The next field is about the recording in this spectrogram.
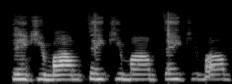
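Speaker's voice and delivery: high, tearful voice repeating thanks; retold sobbing thanks. Son hugging mom, sobbing thanks, voice high. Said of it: "starts sobbing".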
